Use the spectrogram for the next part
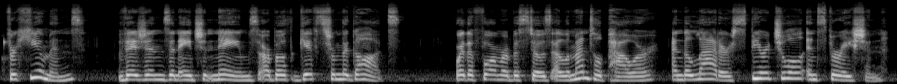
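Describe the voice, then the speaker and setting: A woman's voice: medium pitch, steady tone, close to an everyday voice. A woman playing a composed, assured fire leader. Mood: earnest, assured. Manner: assured, measured, encouraging. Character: confident, composed, kindly fire archon war leader. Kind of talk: scripted video game character voice lines.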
